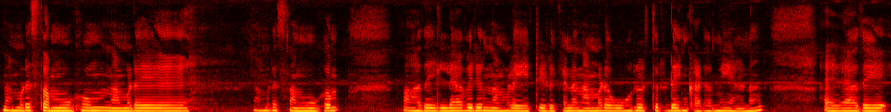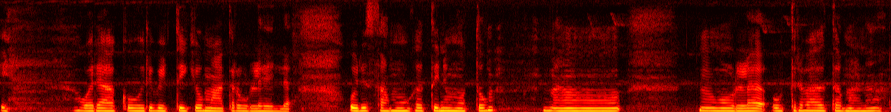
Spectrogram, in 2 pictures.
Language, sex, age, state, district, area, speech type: Malayalam, female, 30-45, Kerala, Kollam, rural, spontaneous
